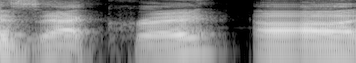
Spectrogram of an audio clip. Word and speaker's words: ZaKrahe: This is Flora by Is it ZaKrahe? Is that how you say it when it's your project? So I still just go by ZaKrahe.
